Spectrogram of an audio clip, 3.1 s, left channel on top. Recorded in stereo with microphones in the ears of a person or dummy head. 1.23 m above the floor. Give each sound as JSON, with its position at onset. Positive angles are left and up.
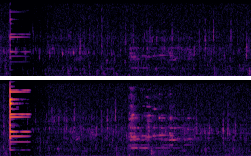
{"t": 0.1, "sound": "a chime", "side_deg": -40}
{"t": 1.6, "sound": "dishes clattering", "side_deg": -60}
